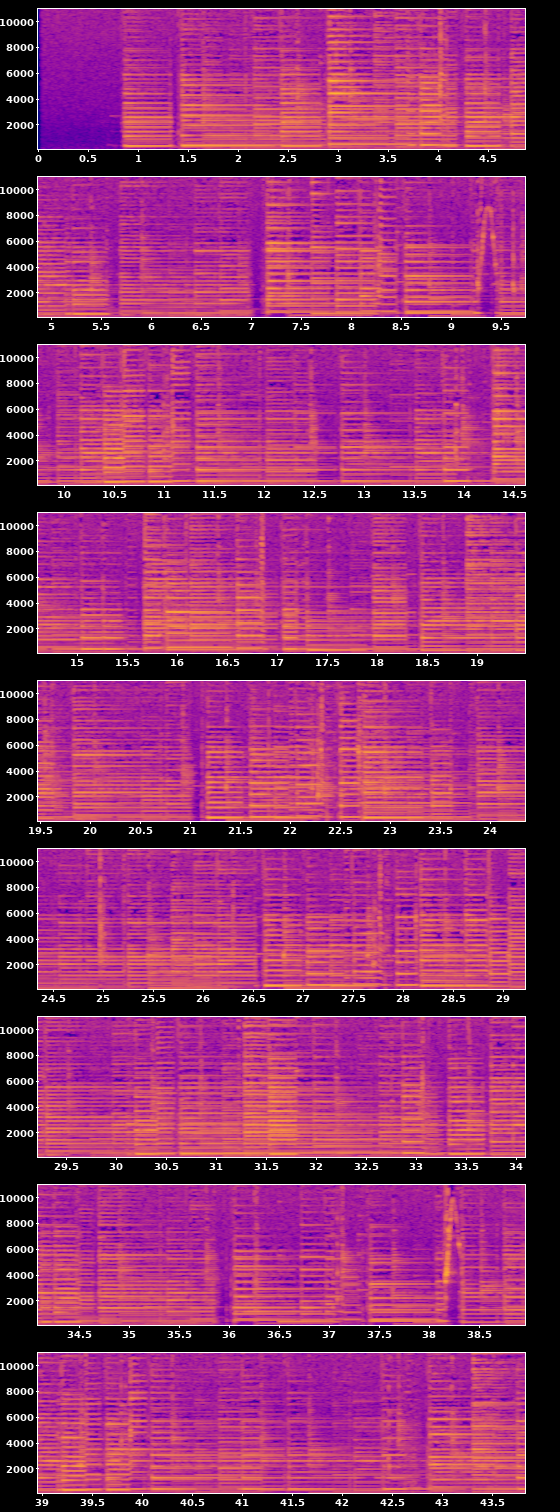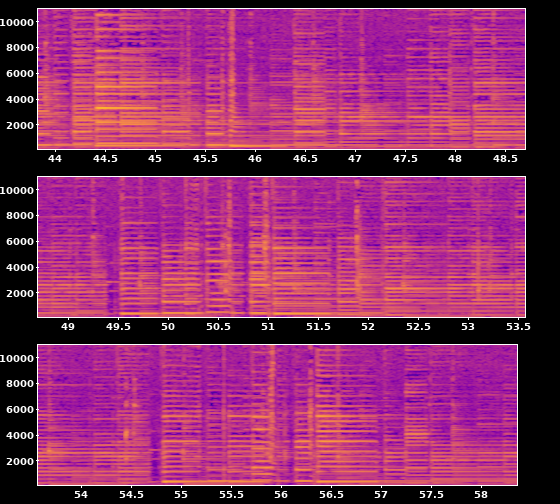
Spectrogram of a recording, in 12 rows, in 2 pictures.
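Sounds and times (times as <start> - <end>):
fingerpicked guitar folk tune: 0.0 - 58.3.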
